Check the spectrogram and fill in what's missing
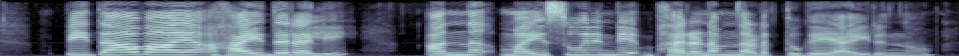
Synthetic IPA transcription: piðaːʋaːjɐɦɐjd̪ɐɾɐli | ɐnːɨmɐjsuːɾinde̞bʱɐɾɐɳɐmnɐɽɐt̪ːuɣɐjaːjiɾunːu

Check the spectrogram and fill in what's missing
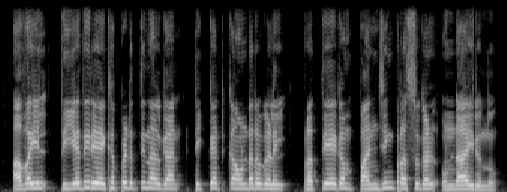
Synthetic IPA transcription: ɐʋɐjilt̪ijɐðiɾe̞ːkʰɐpːe̞ɽut̪ːinɐlkaːnʈikːɐʈːɨ̥kɐwɳɖɐruɣɐɭil | prɐt̪je̞ːɣɐmpɐɲd͡ʑiŋ̚prɐsuɣɐɭuɳɖaːjiɾunːu

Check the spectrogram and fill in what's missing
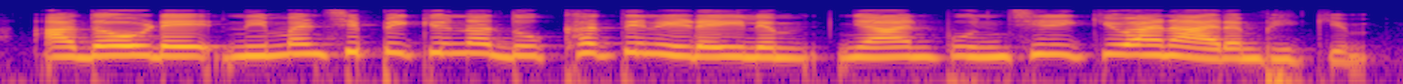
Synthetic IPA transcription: ɐðo̞ːɽe̞nimɐɲt͡ɕipːikʲːunːɐd̪ukʰːɐt̪ːiniɽɐjilumɲaːnpuɲd͡ʑiɾikʲːuʋaːnaːɾɐmbʱikʲːum

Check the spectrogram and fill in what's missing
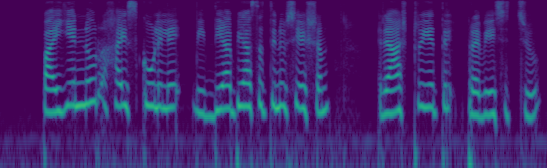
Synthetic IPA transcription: pɐjːɐnːuːrhɐjskuːɭile̞ʋid̪jaːbʱjaːsɐt̪ːinuɕe̞ːʂɐm | ɾaːʂʈriːjɐt̪ːilprɐʋe̞ːɕit͡ɕːu

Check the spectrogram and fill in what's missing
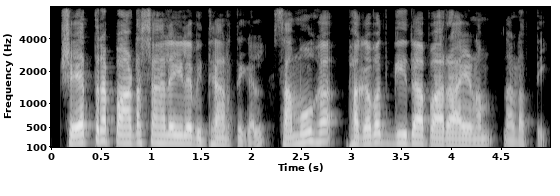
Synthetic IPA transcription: kʂe̞ːt̪rɐpaːʈɐɕaːlɐjileʋid̪ʱjaːrt̪ḭɣɐ̰ɭsɐmuːɦɐbʱɐɡɐʋɐt̪̚ɡiːd̪aːpaːɾaːjɐɳɐmnɐɽɐt̪ːḭ

